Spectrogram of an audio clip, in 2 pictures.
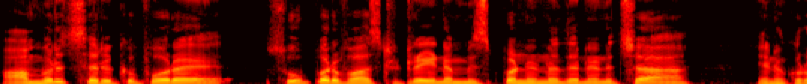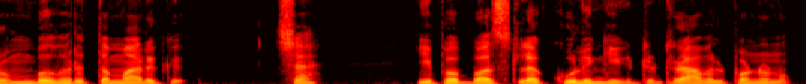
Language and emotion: Tamil, sad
